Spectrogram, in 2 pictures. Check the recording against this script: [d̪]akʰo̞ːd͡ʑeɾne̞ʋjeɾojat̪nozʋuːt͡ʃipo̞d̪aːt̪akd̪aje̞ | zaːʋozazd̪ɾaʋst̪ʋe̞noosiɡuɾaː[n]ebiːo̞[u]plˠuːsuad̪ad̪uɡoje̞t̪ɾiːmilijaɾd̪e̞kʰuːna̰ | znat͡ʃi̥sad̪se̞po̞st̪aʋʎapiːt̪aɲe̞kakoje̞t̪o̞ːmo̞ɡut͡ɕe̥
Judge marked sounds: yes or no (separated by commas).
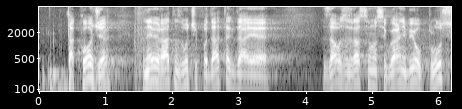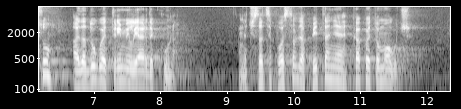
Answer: no, no, yes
